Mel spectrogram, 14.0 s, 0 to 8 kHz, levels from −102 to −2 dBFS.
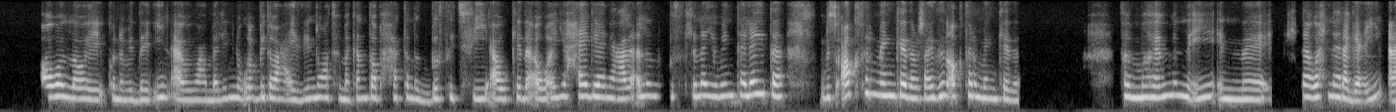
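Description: At 2.50 to 2.57 s the speech makes a skip ahead. Roughly seven tenths of a second of audio never reaches playback, and the material on either side is joined almost directly, with only a few milliseconds of blending and no silence. That absence of a gap is what sets it apart from a dropout or concealment fill. The sound simply lurches forward, and part of the utterance vanishes without a pause to mark the spot.

From 3.08 to 3.59 s comes a jitter buffer speed-up. The receiver, holding more audio than it wanted, trimmed out tiny pitch-period slices in quick succession to shrink its delay, about a twentieth of a second in total. Playback runs at 108% speed while the pitch stays put, so the speech sounds briefly rushed rather than higher, unlike a resampling or clock-drift fault. Nothing is skipped outright, only compressed in time. The band above 8 kHz is absent throughout, as expected from the G.722 call path.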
